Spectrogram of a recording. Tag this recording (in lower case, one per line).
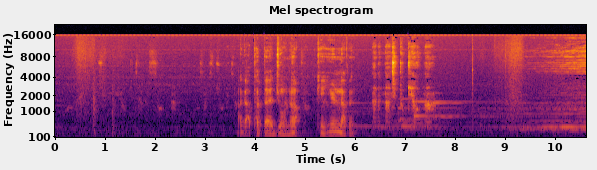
speech
inside a small room
music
